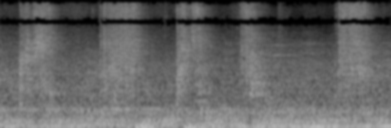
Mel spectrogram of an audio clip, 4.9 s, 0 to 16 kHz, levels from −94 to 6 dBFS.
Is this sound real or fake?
fake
